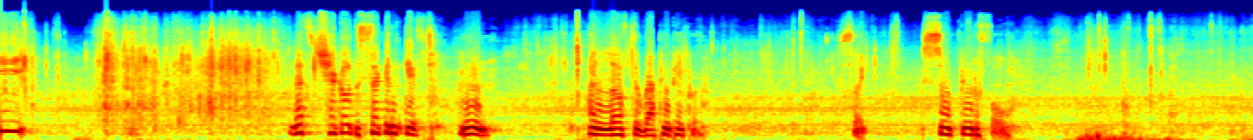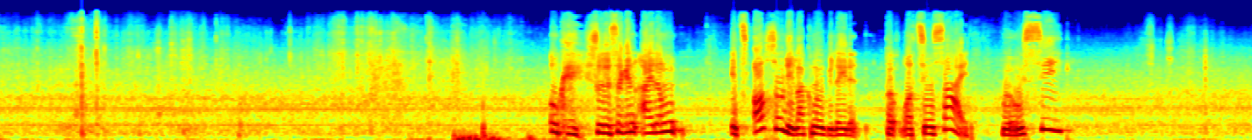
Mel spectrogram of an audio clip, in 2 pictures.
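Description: Plastic wrapping crinkles and rustles as hands handle it.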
